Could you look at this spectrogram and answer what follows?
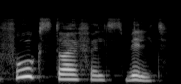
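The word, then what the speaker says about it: Fuchsteufelswild: Fuchs, ah, Fuchs Teufelswild, pero has pronunciado bien. Gracias, gracias, Chris. Ah, Fuchs, como más fuerte, Fuchs.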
